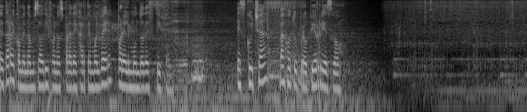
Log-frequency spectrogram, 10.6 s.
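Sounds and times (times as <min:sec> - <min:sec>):
speech: 0:00.0 - 0:07.0
eggs sizzling in a frying pan: 0:07.7 - 0:10.5.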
